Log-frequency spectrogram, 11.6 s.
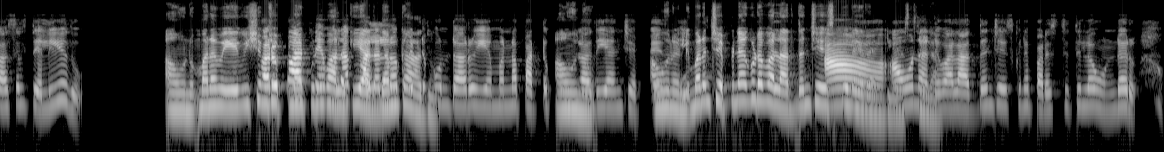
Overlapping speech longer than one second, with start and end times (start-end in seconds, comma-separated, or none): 2.6-4.3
